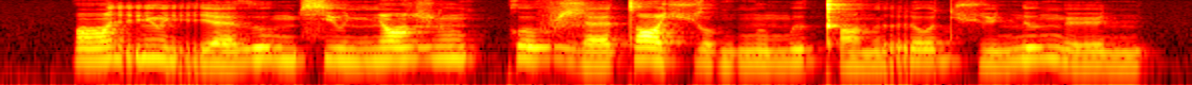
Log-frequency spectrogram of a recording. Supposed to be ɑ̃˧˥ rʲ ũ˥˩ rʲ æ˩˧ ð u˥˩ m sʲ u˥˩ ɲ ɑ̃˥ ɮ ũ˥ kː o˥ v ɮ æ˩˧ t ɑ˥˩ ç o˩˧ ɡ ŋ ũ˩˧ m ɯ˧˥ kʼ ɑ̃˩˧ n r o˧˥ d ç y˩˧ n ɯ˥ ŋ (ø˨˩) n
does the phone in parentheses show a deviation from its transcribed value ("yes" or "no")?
no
